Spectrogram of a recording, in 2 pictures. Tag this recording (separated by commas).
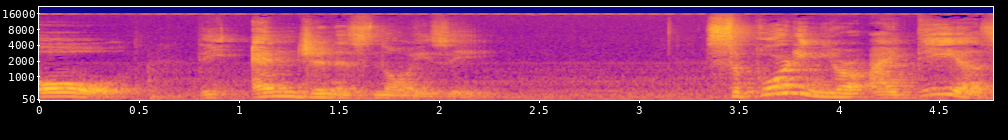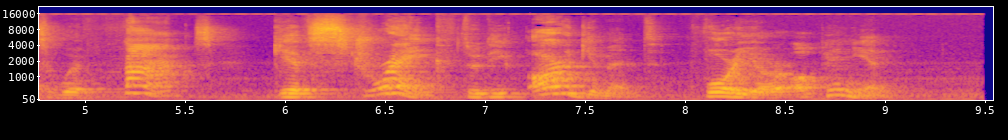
Speech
